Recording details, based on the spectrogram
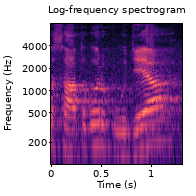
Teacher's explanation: ਇੱਥੇ ਸਤਿਗੁਰੂ ਪੂਜਿਆ ਨਹੀਂ, ਦਲੈਂਕੜ ਨਹੀਂ ਬੋਲਣੀ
